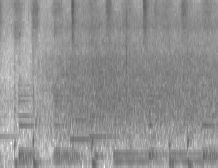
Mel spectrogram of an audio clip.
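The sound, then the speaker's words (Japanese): Gentle waves wash steadily onto a white sandy beach lined with beach chairs in a continuous soft hiss, with low humming tones underneath and no voices. “混じりのない白い砂浜に並んだビーチチェアに腰掛けるとさざ波の音だけが耳に届きさまざまな思いが巡る”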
